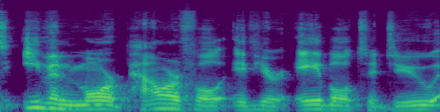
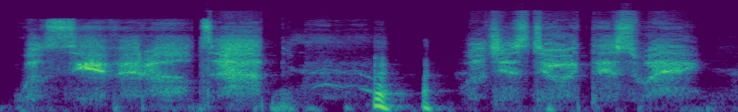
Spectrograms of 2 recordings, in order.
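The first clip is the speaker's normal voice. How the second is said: breathy whisper through a weak voice. Speaker with a weak voice decides to do the recap anyway: whispering. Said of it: "last time you whispered like that".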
